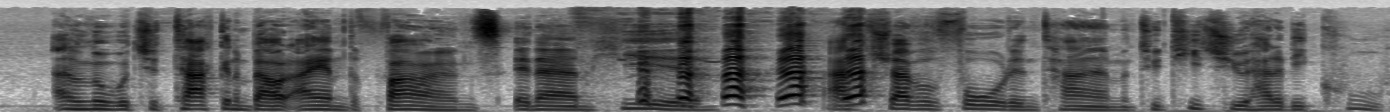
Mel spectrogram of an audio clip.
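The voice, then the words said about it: Impression of the Fonz character. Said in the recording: “Vinny Barbarino doing a Fonzie impersonation ... you sound a lot like Vinny Barbarino”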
